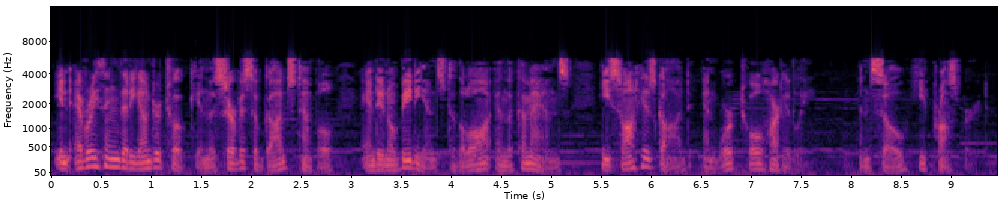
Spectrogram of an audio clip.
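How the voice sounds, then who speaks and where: A man giving a solemn, measured, scripted narration of scripture as part of a dramatised audio production. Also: deep voice, expressive, highs cut off. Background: music.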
